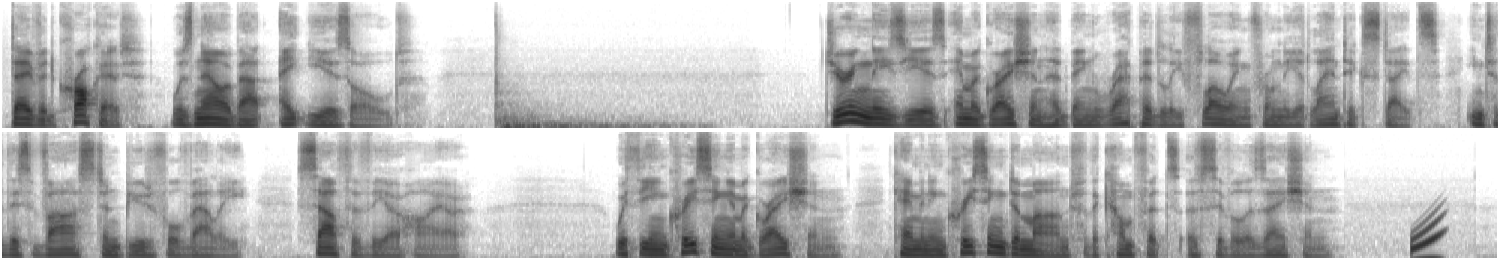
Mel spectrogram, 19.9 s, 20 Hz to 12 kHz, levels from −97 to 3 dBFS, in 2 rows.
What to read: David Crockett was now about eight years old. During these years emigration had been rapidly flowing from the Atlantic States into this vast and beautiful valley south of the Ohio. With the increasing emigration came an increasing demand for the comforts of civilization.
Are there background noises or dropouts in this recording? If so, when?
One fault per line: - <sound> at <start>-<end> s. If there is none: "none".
- thud at 3.3-4.8 s
- chirp at 19.4-19.6 s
